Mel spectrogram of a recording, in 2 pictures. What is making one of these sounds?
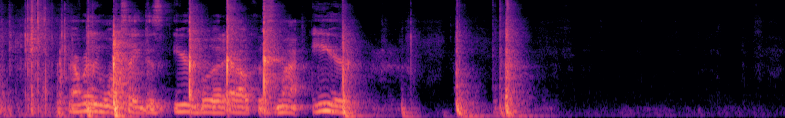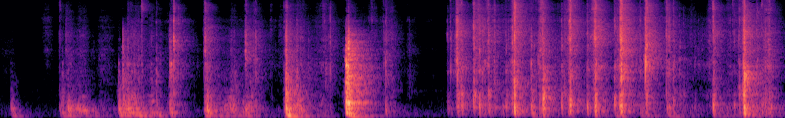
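Cards tap and rustle as they are handled.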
